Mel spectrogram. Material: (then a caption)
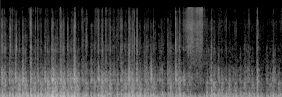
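Plastic. A gloved hand tilts and shakes a clear plastic bottle with a white cap, partly filled with purple orbeez water beads. The beads make dense, irregular, muffled low thuds and soft rattles, loudest in the first second and a half before settling into a steadier, quieter shaking.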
